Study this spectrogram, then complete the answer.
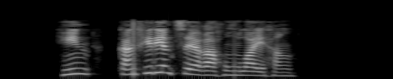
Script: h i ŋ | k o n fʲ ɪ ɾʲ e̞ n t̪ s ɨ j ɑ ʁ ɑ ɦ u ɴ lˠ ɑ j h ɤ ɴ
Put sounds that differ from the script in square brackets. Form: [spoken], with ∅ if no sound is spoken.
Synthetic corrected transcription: h i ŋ | k o n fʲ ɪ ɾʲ e̞ n t̪ s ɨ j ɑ ʁ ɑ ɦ u ɴ lˠ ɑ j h ɤ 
